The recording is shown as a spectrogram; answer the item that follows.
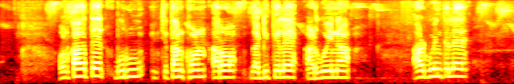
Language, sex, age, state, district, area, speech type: Santali, male, 30-45, West Bengal, Jhargram, rural, spontaneous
